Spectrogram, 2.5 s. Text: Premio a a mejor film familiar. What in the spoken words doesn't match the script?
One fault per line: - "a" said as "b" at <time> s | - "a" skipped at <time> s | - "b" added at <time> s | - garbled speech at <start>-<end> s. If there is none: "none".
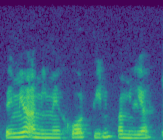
- "a" skipped at 0.5 s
